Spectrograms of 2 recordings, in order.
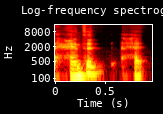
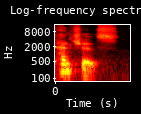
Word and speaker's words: Hentges: I'm saying, is it Hented? Oh, no, it's Hentges. Henches.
